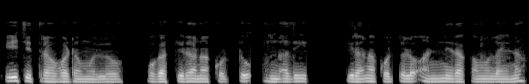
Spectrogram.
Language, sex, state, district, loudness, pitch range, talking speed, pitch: Telugu, male, Andhra Pradesh, Sri Satya Sai, -18 LUFS, 130-140 Hz, 115 wpm, 135 Hz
